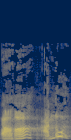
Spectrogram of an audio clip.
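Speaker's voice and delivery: loud, high mocking "uh-huh"; mock gloating. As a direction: crow like a judgy church member. Mocking imagined church member.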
